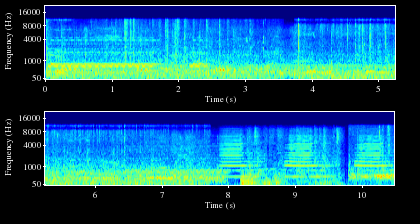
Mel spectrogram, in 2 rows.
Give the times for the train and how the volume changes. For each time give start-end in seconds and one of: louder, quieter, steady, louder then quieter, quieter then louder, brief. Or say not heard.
0.0-10.4 steady.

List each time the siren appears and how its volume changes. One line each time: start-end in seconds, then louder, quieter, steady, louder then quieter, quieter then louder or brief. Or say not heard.
not heard.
